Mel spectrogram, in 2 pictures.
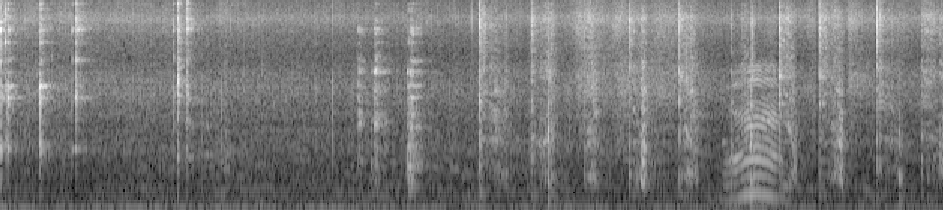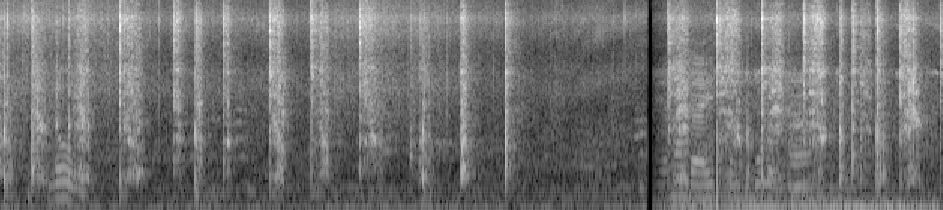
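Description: Chopped hotdog and beaten egg sizzling in a metal wok while a fork stirs, scraping and clicking against the pan many times in quick succession.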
